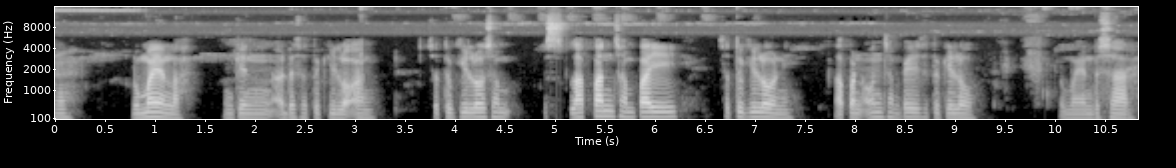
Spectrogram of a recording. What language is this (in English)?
Indonesian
